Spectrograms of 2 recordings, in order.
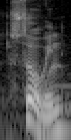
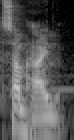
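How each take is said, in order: First: It is said the Irish Gaelic way. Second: It is said the way it is spelled. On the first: The speaker calls it right. "in Irish Gaelic" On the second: The speaker calls it wrong. "like it's written"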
